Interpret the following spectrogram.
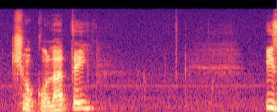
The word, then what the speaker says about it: Chocolatey: que se llama chocolate se escribe así como chocolate pero termina en y chocolate chocolate y su página oficial es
